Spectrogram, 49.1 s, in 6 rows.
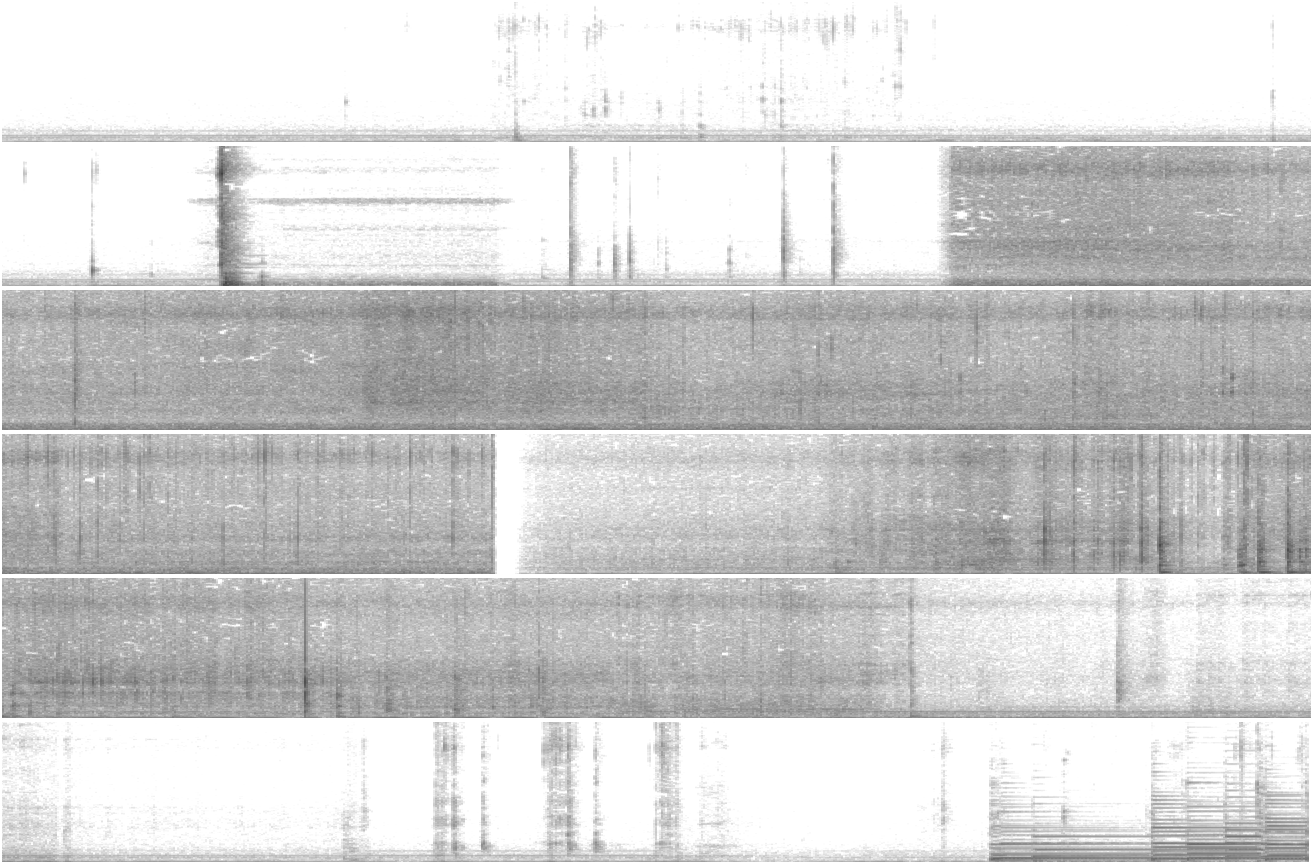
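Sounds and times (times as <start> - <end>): oil crackling and popping: 14.1 - 27.7, 29.2 - 38.4
pancake sizzling in oil: 14.1 - 38.4.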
